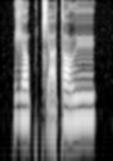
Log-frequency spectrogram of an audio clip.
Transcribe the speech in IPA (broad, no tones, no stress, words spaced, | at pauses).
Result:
ʒɐːkʷt͡ɕa̰tɒ ɣy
